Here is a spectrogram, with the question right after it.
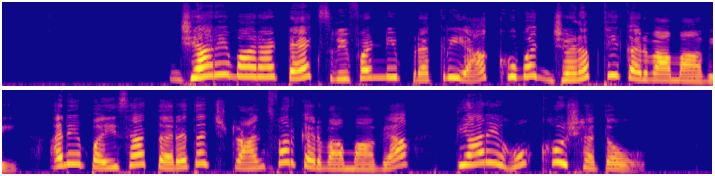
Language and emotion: Gujarati, happy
